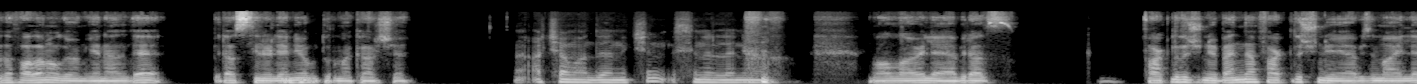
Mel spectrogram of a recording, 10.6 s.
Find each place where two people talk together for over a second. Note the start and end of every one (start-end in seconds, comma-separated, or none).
none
